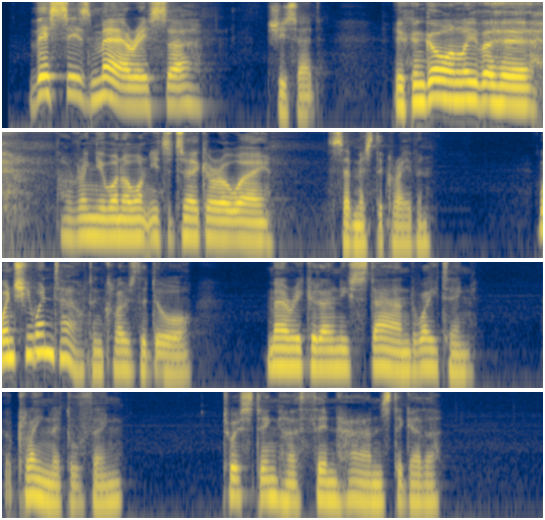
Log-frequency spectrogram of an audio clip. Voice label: Audiobook

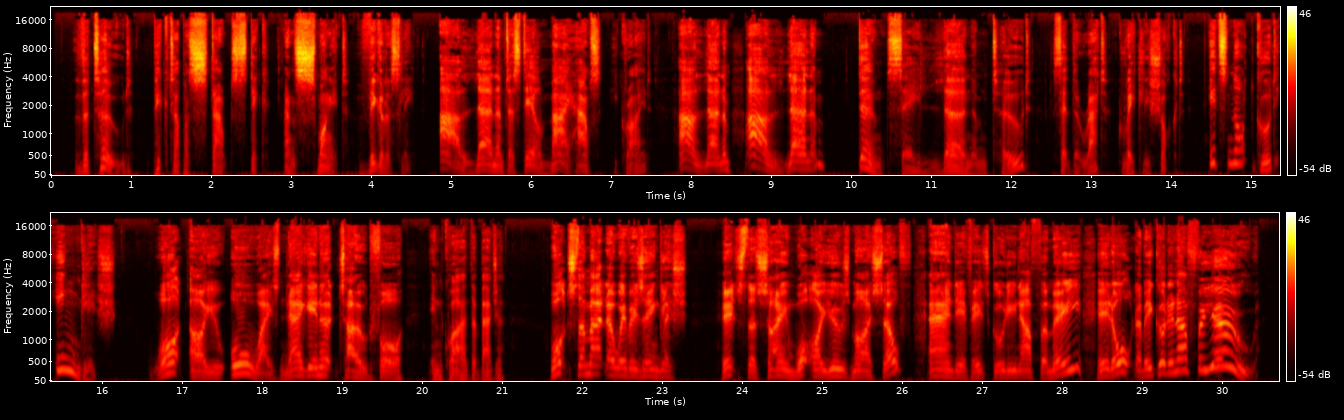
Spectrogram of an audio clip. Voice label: Audiobook

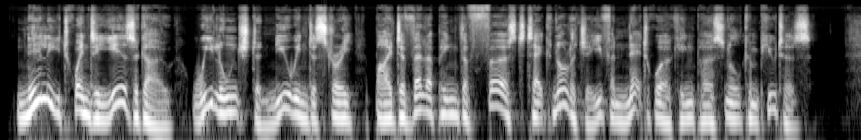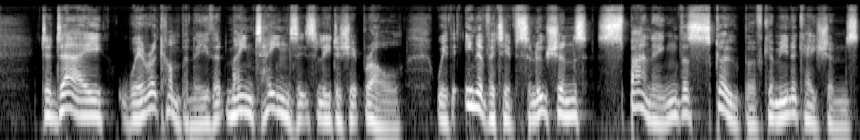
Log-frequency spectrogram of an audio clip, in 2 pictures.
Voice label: Commercial

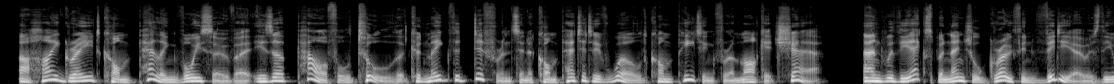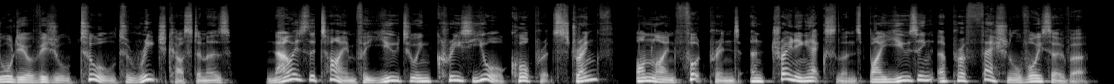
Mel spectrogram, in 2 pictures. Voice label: Narration

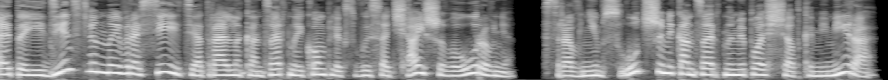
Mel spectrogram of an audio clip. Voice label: RUS

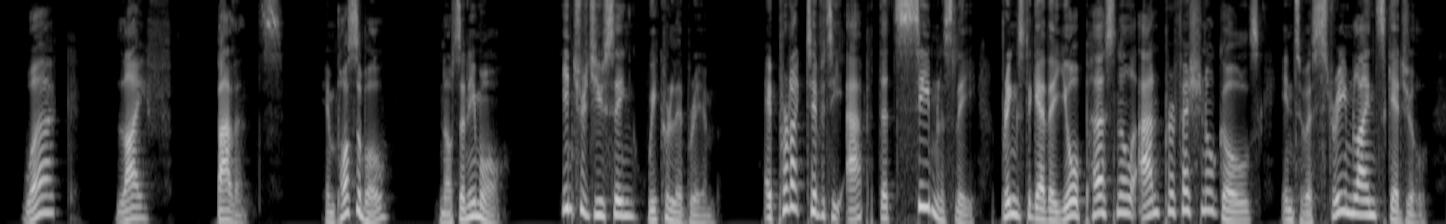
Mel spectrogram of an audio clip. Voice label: Commercial

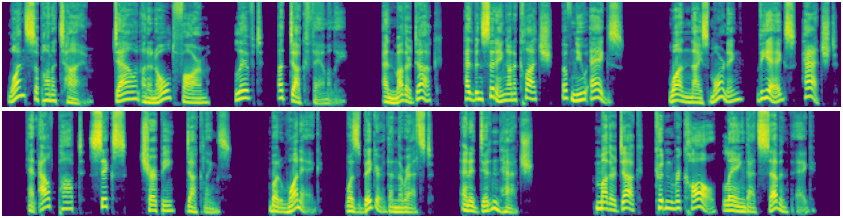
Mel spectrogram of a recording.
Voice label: ENG Pasaka

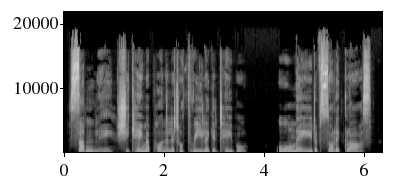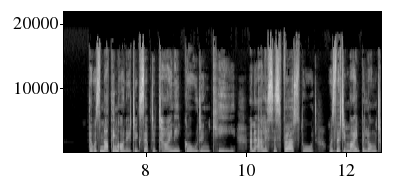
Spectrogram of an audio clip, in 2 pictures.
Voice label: Audiobook

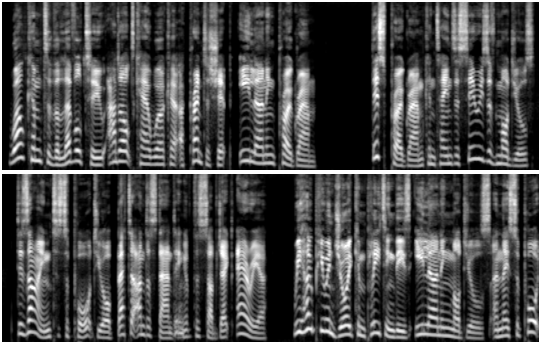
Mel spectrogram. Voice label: Narration

